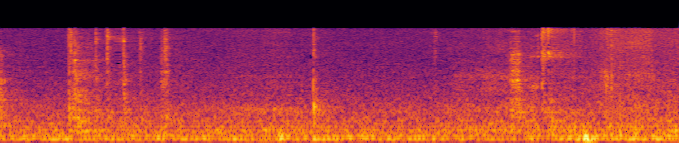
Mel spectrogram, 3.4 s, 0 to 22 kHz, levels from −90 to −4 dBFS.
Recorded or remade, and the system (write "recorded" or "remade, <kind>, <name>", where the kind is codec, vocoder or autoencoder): recorded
